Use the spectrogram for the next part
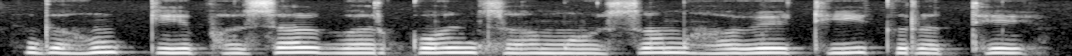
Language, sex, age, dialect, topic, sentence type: Chhattisgarhi, female, 31-35, Northern/Bhandar, agriculture, question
